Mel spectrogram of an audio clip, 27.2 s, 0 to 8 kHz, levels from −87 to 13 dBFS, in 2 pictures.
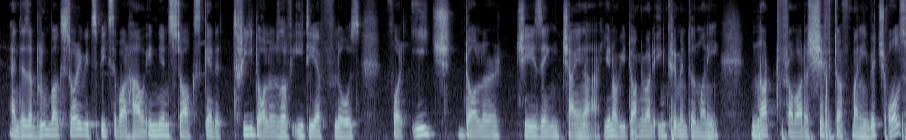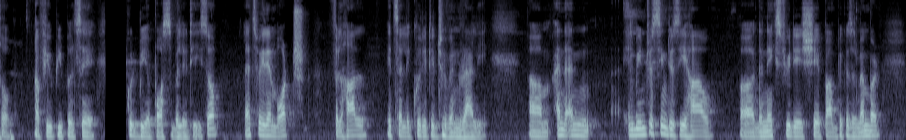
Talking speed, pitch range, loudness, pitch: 165 wpm, 95-115 Hz, -20 LUFS, 105 Hz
